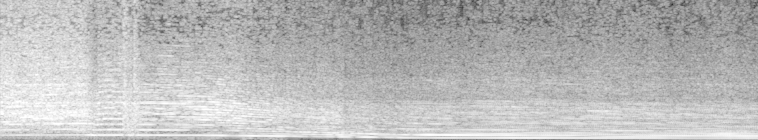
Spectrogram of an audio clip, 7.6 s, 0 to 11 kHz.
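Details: 2008 Suzuki GSX-R1000 on dyno after new fuel pump assembly, warmed up: high steady howl winds down smoothly and evenly to a lower drone, no misfire or hesitation. Normal rev-down after pull; fueling issue resolved.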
